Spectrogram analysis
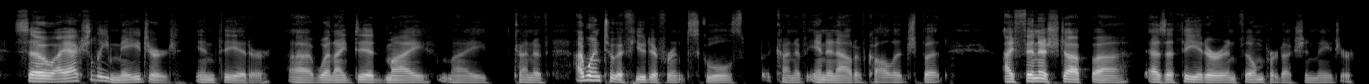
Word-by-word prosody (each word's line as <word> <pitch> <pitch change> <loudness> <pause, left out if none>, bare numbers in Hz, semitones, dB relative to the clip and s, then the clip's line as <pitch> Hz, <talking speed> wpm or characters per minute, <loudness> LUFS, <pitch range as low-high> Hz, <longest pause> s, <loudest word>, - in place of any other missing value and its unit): So 140 - +6
I 135 +1 +4
actually 170 +4 +2
majored 105 -3 -2 0.2
in 105 -2 -4
theater, 100 +1 -4
uh, 105 -2 -2
when 105 +1 -1
I 105 0 0
did 105 0 0
my 100 0 -1
my 100 -1 -9 0.3
kind 110 -1 -5
of 100 -4 -6 0.3
I - - +5
went 195 -2 +6
to 150 - +2
a - - +5
few 115 - -1
different 110 -2 -3
schools 100 -2 -5 0.3
kind 105 -1 -6
of 105 - -9
in 110 -3 -2
and 100 -1 -1
out 100 +1 -2
of 105 - -11
college, 105 0 -7
but 110 0 -3 0.6
I - - +5
finished 145 -4 +5
up, 120 -2 +6
uh, 100 0 0 0.2
as 115 -3 +1
a 110 -2 +2
theater 110 -4 +2
and 100 -2 -5
film 110 +1 -2
production 100 0 -8
major. 105 0 -10
105 Hz, 175 wpm, -23 LUFS, 100-115 Hz, 0.6 s, So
